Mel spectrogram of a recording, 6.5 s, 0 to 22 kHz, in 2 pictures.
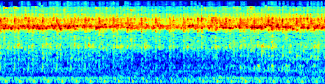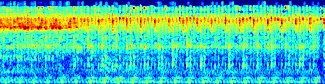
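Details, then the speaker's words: Chrysler Voyager 3 diesel idling for about 10 minutes before an engine flush and oil change: fast, even ticking about 3.5 times per second over the idle, suspected to be a knocking hydraulic lifter. "Ну, а пока дадим мотору поработать минут 10. Четко слышно, как стучит гидрокомпенсатор."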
